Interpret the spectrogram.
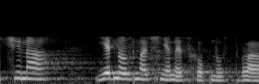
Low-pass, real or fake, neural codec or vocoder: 3.6 kHz; real; none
